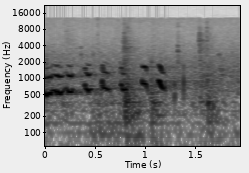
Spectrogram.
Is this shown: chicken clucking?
yes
